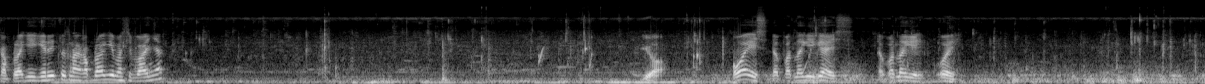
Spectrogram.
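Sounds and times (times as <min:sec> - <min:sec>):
water splashing in a tub: 0:00.0 - 0:12.0.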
